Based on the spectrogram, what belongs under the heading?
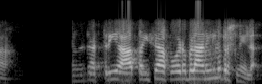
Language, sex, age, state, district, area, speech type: Malayalam, male, 18-30, Kerala, Kozhikode, urban, conversation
